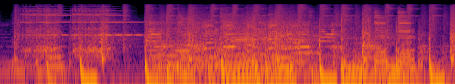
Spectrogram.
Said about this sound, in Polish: Telefony dzwonią, a my słuchamy.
